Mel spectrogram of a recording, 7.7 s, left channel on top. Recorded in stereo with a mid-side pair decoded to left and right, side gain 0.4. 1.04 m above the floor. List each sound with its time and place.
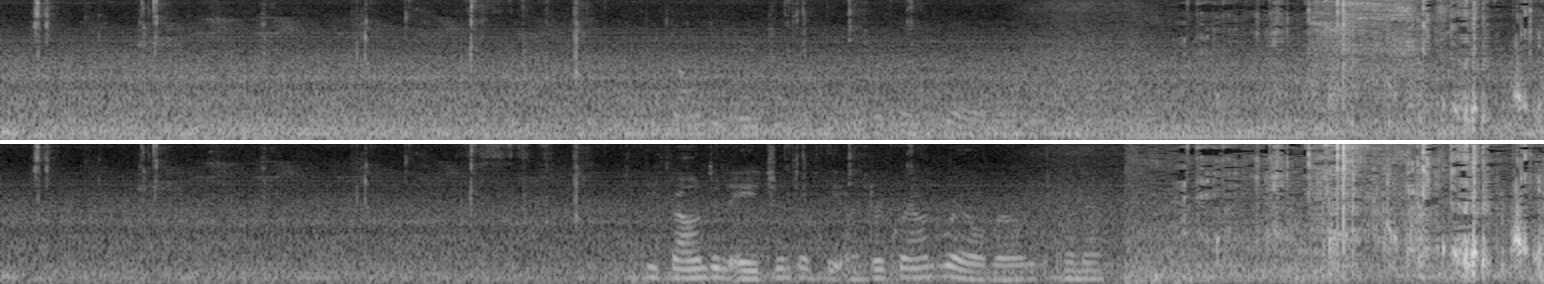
0.0 s a vehicle: 60° left
3.2 s a woman speaking: 65° right
5.6 s chewing: 60° right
